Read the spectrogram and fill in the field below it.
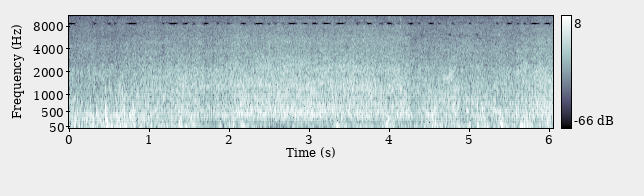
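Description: People splash while wading through shallow water.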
